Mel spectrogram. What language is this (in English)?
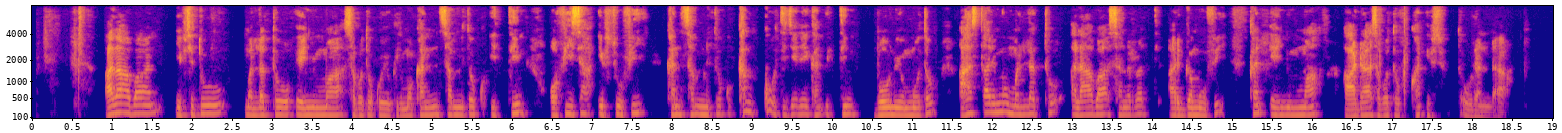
Oromo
